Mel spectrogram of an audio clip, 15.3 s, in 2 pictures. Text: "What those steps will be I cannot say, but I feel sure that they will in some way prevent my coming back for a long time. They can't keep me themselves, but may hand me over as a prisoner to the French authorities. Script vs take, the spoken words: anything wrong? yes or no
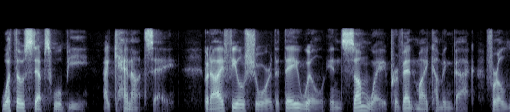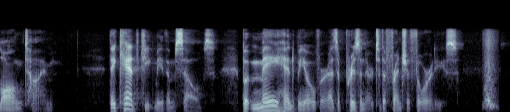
no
